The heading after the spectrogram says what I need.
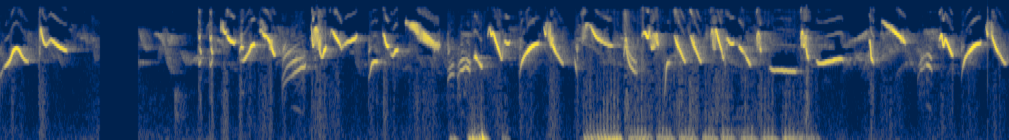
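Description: A yellow-fronted canary sings a fast, unbroken jumble of high twitters, slurred whistles and sweet trills, with a few low thumps in the background.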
